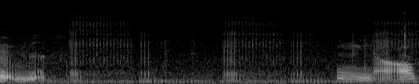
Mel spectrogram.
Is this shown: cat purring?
yes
